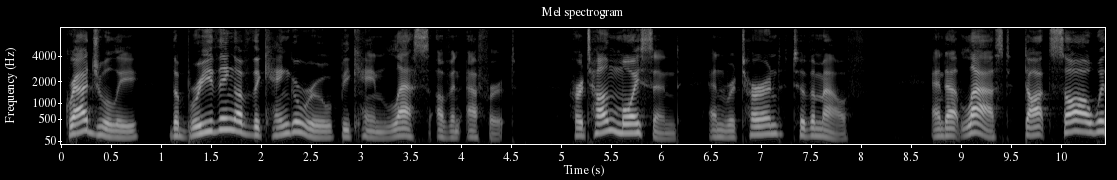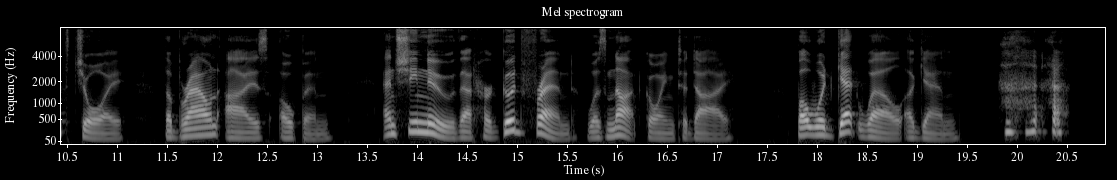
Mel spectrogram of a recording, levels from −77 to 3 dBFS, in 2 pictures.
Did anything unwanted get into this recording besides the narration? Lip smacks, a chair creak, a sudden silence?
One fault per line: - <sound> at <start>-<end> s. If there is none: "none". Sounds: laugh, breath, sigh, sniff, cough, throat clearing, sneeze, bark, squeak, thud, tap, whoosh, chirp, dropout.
- laugh at 19.8-20.5 s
